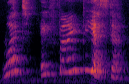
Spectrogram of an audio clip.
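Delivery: high, loud, slow party guests; delighted guests leaving the fiesta; cheerful guests. Acted. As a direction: sing it out like happy guests. Guests' quote read aloud.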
